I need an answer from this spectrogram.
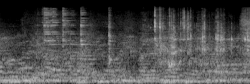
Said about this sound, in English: Stir like 10 seconds.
